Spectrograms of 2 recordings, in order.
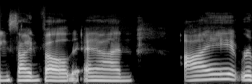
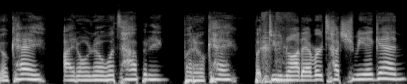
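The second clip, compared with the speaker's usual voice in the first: put-on calm whisper; 2 semitones higher than usual. Retelling what was said after being shaken awake at night: imitating own past whisper. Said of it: "saying in a whisper".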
